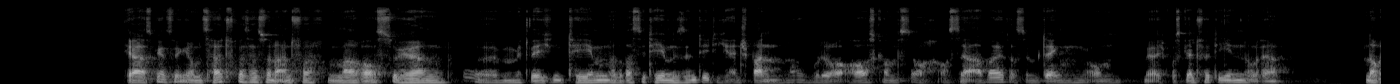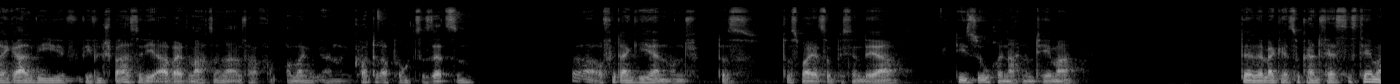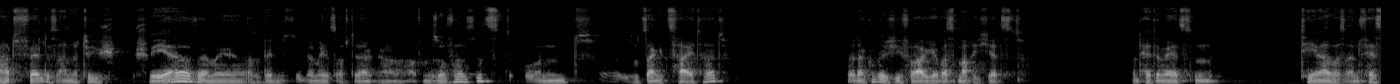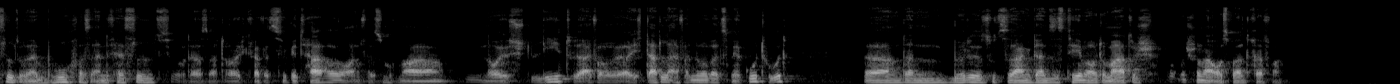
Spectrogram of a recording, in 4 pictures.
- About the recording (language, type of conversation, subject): German, advice, Warum fällt es mir schwer, zu Hause zu entspannen und loszulassen?
- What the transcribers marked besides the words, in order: other background noise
